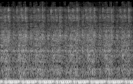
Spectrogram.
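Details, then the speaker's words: Subaru BRZ, newly fitted unequal-length headers with stage 2 tune, after a leak on first start was fixed by tightening the joint and moving the gasket: deep, even idle, steady low throb, no ticking or puffing; header joint now sealing, normal idle. "So, I was able to tighten these a little bit more and uh move the gasket a bit. And uh seems to be okay right now."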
